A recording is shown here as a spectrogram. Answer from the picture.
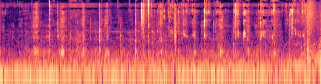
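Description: Close-up eating sounds: a person chewing food, with scattered light clicks of stainless steel chopsticks against a metal pot.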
